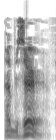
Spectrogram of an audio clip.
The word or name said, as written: observe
